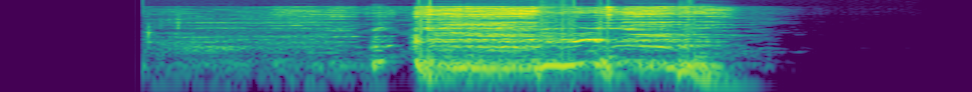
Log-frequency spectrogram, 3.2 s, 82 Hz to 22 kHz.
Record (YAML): cough_length: 3.2 s
cough_amplitude: 32503
cough_signal_mean_std_ratio: 0.52
survey_phase: beta (2021-08-13 to 2022-03-07)
age: 45-64
gender: Male
wearing_mask: 'No'
symptom_cough_any: true
symptom_runny_or_blocked_nose: true
symptom_headache: true
symptom_onset: 4 days
smoker_status: Ex-smoker
respiratory_condition_asthma: false
respiratory_condition_other: false
recruitment_source: Test and Trace
submission_delay: 1 day
covid_test_result: Positive
covid_test_method: RT-qPCR
covid_ct_value: 31.3
covid_ct_gene: N gene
